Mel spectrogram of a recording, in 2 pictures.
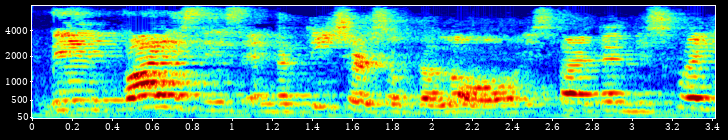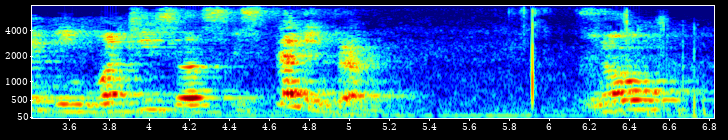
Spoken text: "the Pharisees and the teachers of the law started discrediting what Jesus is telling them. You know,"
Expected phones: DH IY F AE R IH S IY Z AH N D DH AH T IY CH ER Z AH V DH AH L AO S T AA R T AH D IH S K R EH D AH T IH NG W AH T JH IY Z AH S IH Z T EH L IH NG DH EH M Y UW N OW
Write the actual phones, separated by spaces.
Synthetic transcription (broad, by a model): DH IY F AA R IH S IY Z AH N D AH T IY CH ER S AH V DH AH L AO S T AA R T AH D IH S K R EH D AH T IH NG W AH T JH IY S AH S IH S T EH L IH NG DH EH M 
